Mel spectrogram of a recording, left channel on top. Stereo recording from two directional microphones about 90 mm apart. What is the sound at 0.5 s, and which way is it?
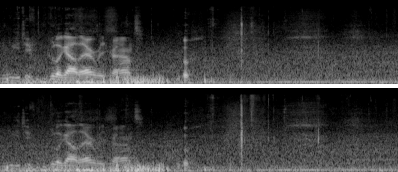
Speech, 20° left (ahead or behind).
